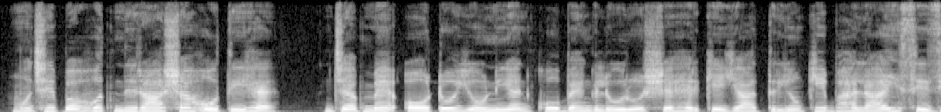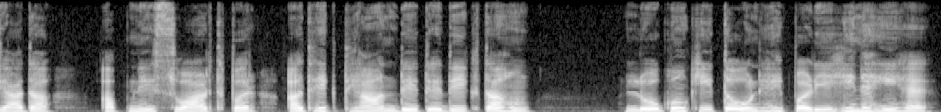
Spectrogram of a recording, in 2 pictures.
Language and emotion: Hindi, sad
